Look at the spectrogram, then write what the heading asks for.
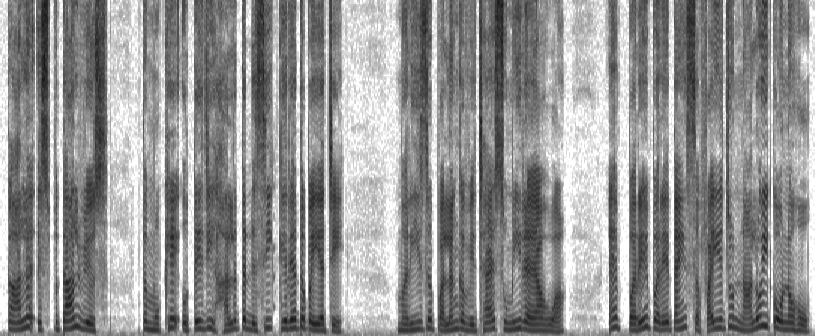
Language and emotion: Sindhi, disgusted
